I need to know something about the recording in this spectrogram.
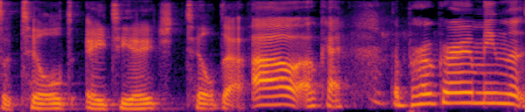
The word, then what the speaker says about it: tilde: known as a th no that's good to pronounce til death it's a tilt a th till death oh okay the programming that Sollux used was known as tilde that functioned entirely on self term paradoxes the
